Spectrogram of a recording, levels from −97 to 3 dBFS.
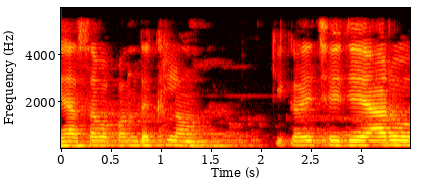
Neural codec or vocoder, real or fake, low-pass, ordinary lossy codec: none; real; 5.4 kHz; none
